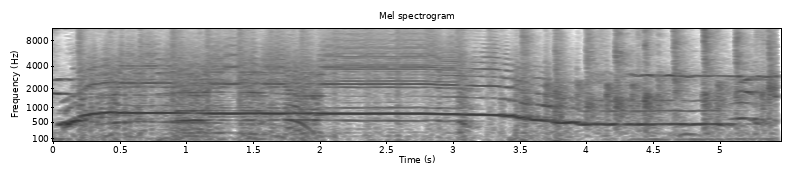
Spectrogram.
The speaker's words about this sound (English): That was absurdly loud. There's hundreds of people here. It's a big deal.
